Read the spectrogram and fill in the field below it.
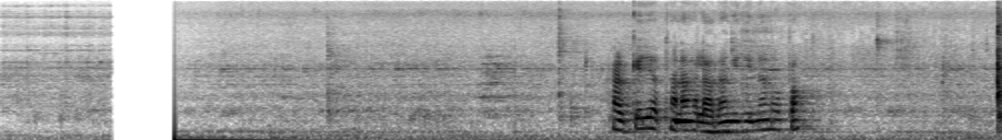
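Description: Oil sizzles and bubbles steadily in a hot pan.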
